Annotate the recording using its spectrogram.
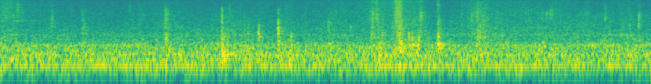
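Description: Near silence: faint room tone with a few soft, scattered clicks and rustles, a cluster of them about four seconds in, from a disposable isolation gown being put on and tied.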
